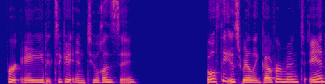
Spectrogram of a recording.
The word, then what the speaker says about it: Gaza: in Palestine, in both Gaza and the West Bank. I'm going to say Gaza because that's how you say it in Arabic, but that means Gaza for those who are unfamiliar.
